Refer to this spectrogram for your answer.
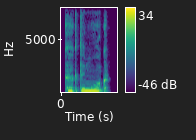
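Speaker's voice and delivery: high-pitched, indignant outburst; appalled reproach. A narrator's reading. Healer accuses the marked man of killing, high appalled cry.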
